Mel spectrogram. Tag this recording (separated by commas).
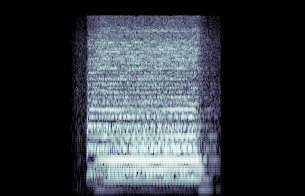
car horn, Vehicle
